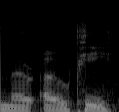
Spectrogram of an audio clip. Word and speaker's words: Merope: Scott Manley says that it's pronounced Merope, and I kind of believe Scott Manley, I'm going to have to say, unfortunately.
